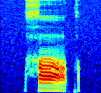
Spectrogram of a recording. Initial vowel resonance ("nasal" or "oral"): oral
